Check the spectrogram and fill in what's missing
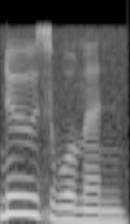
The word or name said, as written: newswoman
